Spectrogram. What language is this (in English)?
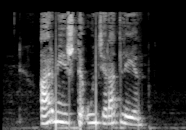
Mari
